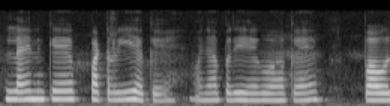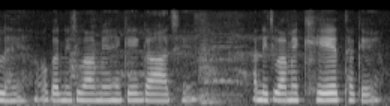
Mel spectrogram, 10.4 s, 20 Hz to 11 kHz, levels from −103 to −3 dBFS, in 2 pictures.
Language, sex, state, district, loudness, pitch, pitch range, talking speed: Magahi, female, Bihar, Jamui, -31 LUFS, 220 Hz, 215-235 Hz, 115 wpm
